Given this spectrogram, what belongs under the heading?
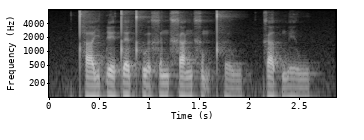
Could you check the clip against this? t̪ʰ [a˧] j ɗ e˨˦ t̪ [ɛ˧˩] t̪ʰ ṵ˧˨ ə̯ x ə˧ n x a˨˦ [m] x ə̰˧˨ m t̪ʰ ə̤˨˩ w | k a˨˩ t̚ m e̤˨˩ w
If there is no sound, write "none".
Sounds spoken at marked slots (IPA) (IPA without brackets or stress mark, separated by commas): a˨˦, ɛ˨˦, ŋ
